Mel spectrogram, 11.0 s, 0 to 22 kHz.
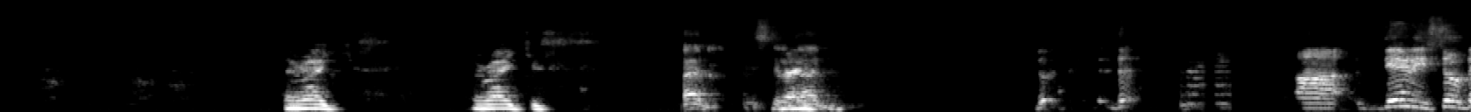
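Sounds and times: person speaking haltingly: 0:05.2 - 0:06.3, 0:09.8 - 0:11.0.

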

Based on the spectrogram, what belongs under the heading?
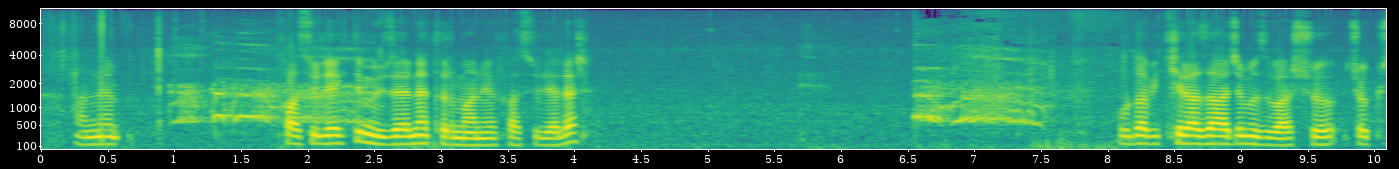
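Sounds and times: rooster crowing: 0:01.0 - 0:02.6, 0:06.5 - 0:07.9.

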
